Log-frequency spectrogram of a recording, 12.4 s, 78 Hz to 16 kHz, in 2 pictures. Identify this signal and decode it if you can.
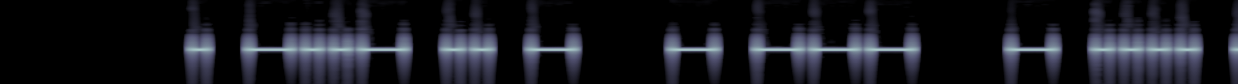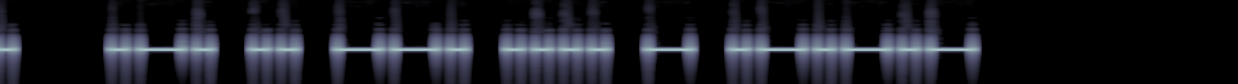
Morse code, heard as a keyed tone, about 17 wpm, 700 Hz. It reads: EXIT TO THE RIGHT.
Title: Sentences from Top 1100 Words 17wpm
